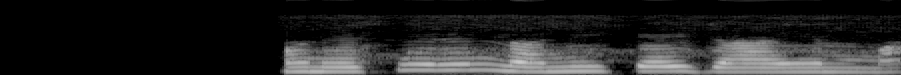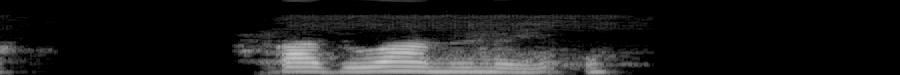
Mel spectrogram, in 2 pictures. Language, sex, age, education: Igbo, female, 15-29, tertiary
